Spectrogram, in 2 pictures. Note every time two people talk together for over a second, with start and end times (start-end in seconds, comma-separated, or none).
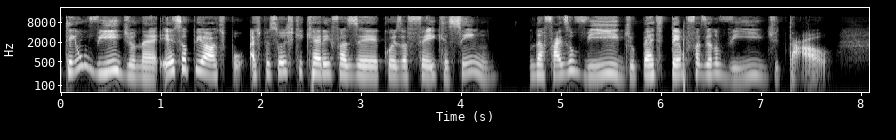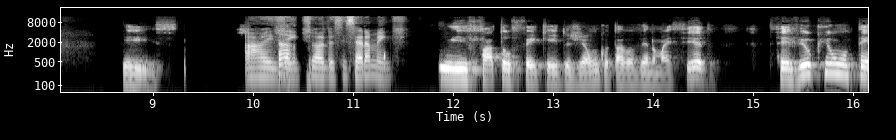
none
